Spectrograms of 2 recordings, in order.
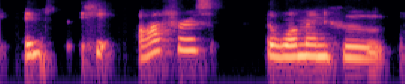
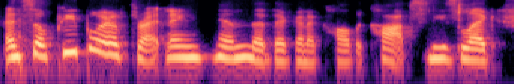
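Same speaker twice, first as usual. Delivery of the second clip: ordinary talk, nothing marked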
